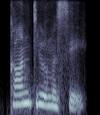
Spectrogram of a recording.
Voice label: "contumacy", Indian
